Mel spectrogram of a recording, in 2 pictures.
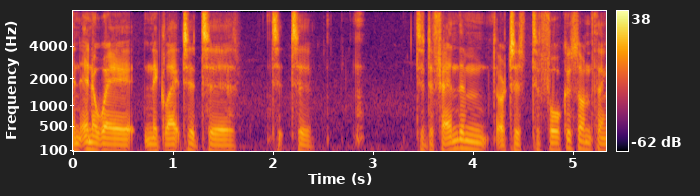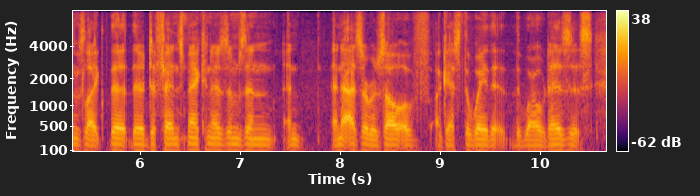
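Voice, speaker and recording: A man speaks with a very deep, low pitch. His tone is dark and mellow, his intonation fairly even. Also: moderate pace. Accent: Scottish. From Scotland, Glasgow. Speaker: charity founder and civil engineer. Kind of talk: podcast interview. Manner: halting, many repeated words.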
